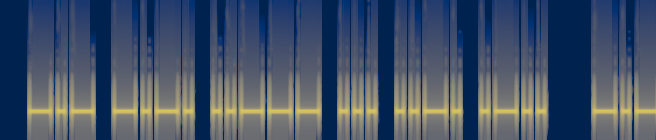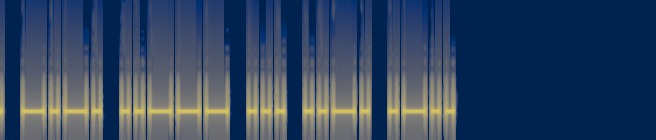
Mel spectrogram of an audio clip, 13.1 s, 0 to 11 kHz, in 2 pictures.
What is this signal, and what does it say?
Morse code, heard as a keyed tone, about 17 wpm, 700 Hz. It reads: KC2SFL KC2SFL
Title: USA Call Signs Repeated 2x 17wpm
